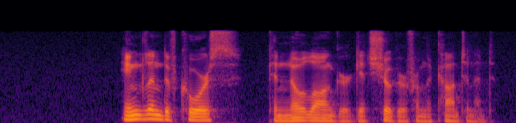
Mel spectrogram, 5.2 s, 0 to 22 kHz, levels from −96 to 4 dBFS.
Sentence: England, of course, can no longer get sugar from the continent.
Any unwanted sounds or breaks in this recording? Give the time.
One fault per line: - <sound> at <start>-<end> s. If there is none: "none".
none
